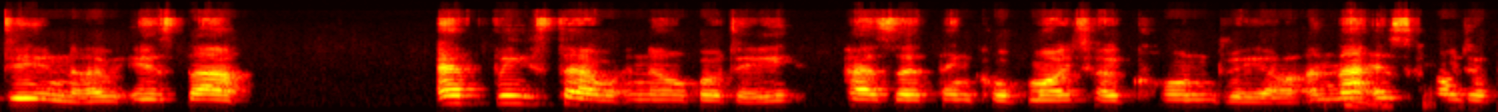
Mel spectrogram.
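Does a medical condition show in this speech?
Yes: motor neurone disease; bulbar onset.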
